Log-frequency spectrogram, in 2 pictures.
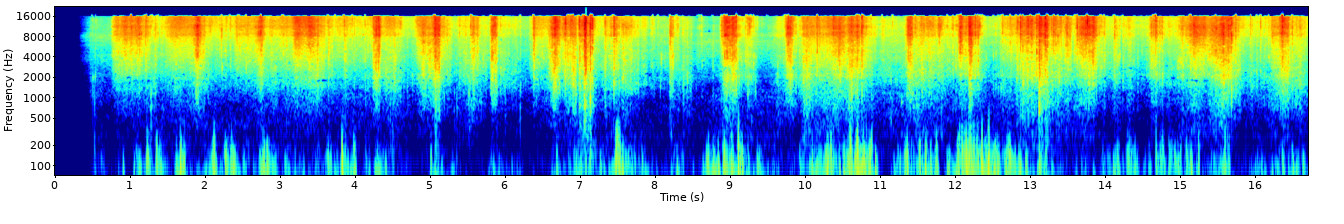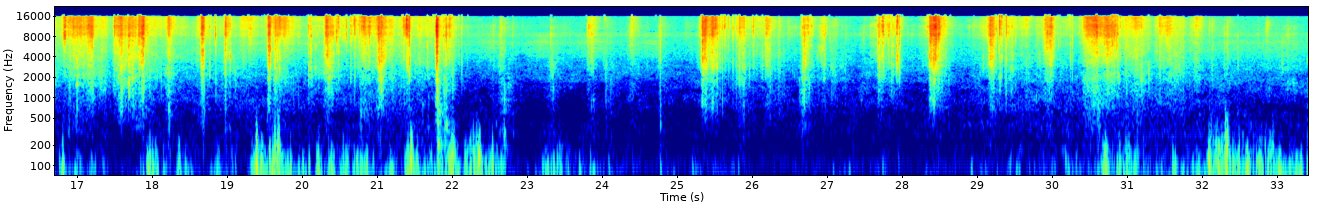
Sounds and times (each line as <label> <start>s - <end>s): grass rustling 0.5s - 33.4s
wind in the mic 0.5s - 24.2s
sticks crunching underfoot 0.7s - 22.8s
leaves and foliage being pushed aside 0.8s - 19.1s
sticks crunching underfoot 25.3s - 31.8s
wind in the mic 28.4s - 33.4s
